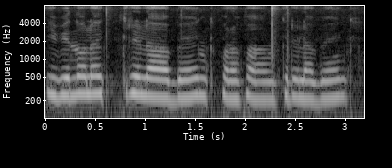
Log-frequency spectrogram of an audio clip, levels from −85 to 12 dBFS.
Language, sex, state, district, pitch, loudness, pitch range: Chakma, female, Tripura, Unakoti, 230 Hz, -24 LUFS, 220-245 Hz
